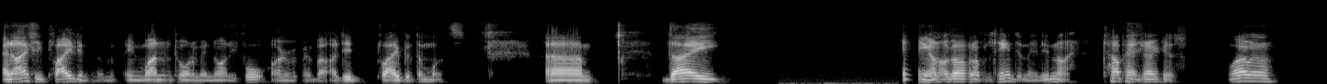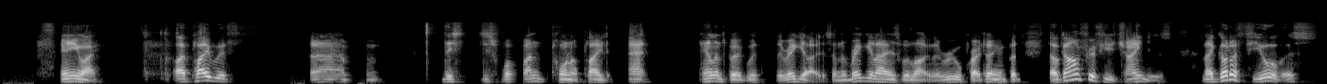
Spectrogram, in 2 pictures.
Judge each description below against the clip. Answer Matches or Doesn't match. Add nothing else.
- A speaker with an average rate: Matches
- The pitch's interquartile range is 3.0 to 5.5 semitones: Matches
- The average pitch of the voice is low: Matches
